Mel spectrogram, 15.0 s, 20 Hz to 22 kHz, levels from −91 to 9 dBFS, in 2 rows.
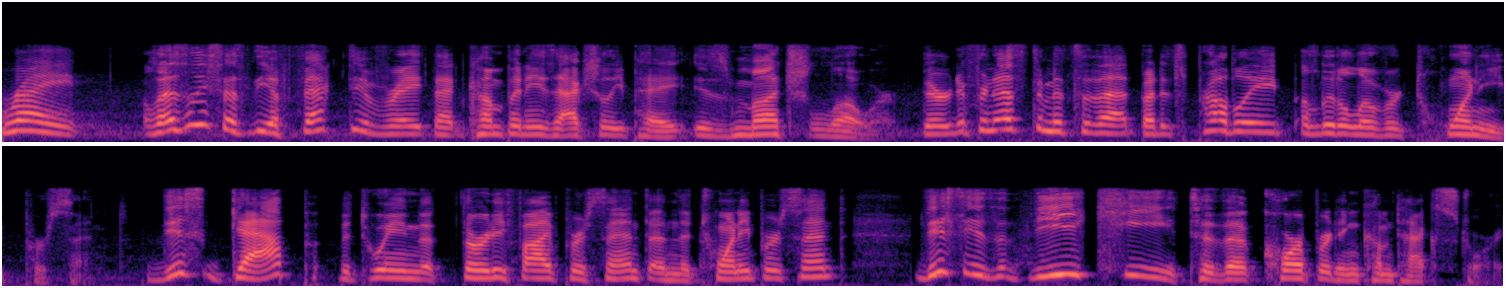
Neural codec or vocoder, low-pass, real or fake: none; 7.2 kHz; real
